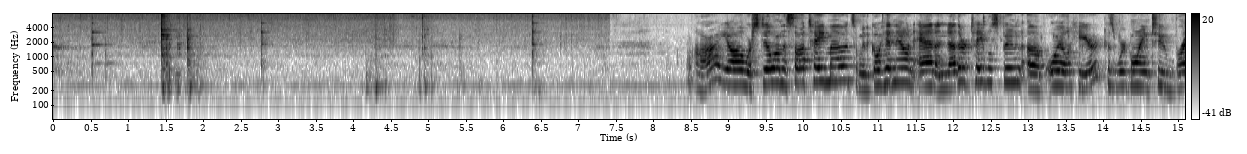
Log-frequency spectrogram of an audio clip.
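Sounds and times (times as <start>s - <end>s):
vegetables sizzling in hot oil: 0.0s - 7.4s.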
